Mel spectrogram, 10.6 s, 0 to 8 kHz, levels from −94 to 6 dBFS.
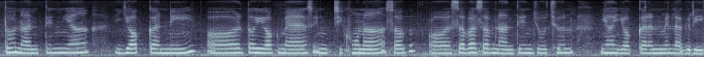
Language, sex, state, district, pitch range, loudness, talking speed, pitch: Hindi, female, Uttarakhand, Uttarkashi, 205-225 Hz, -16 LUFS, 130 wpm, 215 Hz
